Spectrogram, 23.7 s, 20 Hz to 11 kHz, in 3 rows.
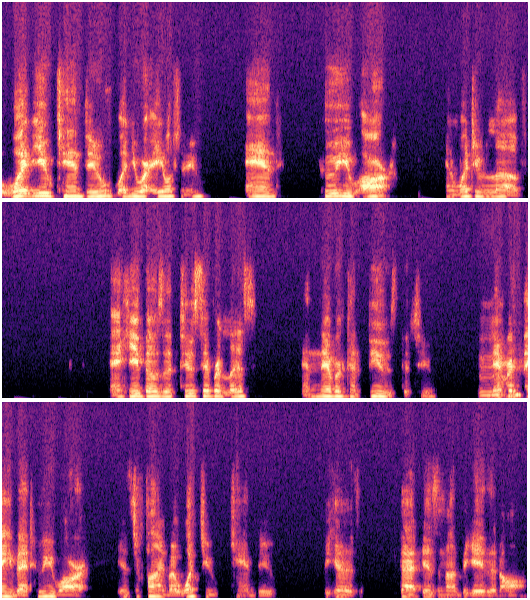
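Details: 34-year-old man diagnosed with Friedreich's ataxia at age 11; ataxic dysarthria.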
